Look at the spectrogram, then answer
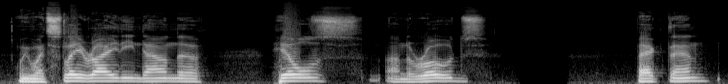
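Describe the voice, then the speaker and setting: A man's fairly high voice with a northeastern Pennsylvania accent, monotone and flat, at a very slow pace with long, frequent pauses. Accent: northeastern Pennsylvania American. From northeastern Pennsylvania, Scranton. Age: 80s+. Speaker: retired doo-wop singer. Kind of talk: reminiscing interview. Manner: halting.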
